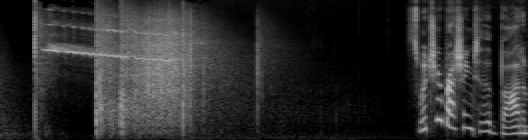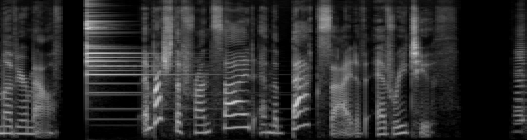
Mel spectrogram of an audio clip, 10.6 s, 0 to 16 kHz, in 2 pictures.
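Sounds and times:
fireworks exploding for July 4th Independence Day celebration in the U.S.: 0.0 - 3.4
firework whistling streak: 0.4 - 2.2
speech: 4.2 - 5.9, 6.7 - 9.8, 10.4 - 10.5.

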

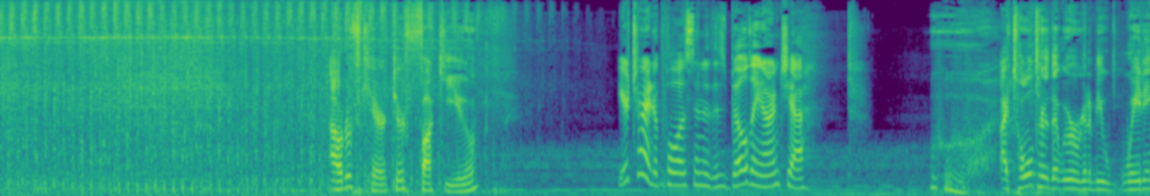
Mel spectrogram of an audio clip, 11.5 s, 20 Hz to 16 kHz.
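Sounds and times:
helicopter rotor thumping over engine roar: 0.0 - 5.5
speech: 3.3 - 4.9, 6.2 - 8.2, 9.3 - 11.4.

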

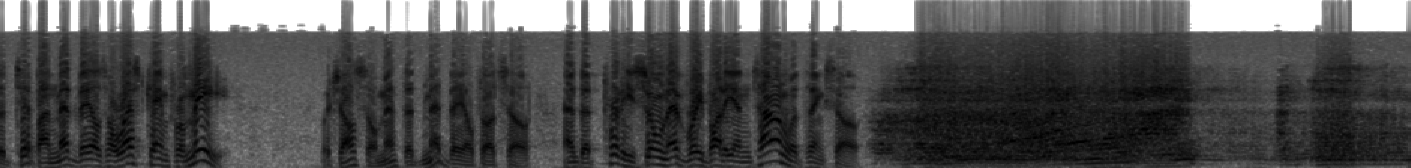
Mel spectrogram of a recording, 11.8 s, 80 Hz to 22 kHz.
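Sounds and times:
speech: 0.0 - 2.0, 2.7 - 10.1
car engine roaring as the car drives away: 7.2 - 11.7.

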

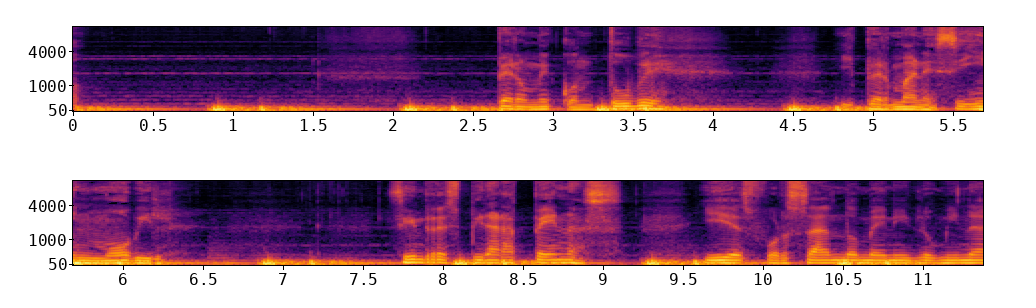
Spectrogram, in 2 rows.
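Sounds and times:
old man's heartbeat thumps: 0.0 - 11.1
low hum: 0.0 - 11.3
speech: 2.6 - 4.0, 4.8 - 6.4, 7.7 - 11.3.

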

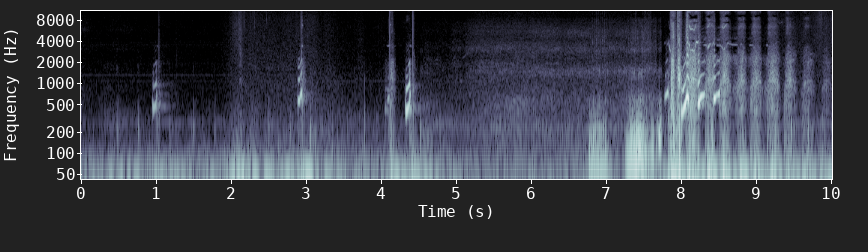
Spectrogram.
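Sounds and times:
sleeping dog barking and whimpering: 6.7 - 9.8.

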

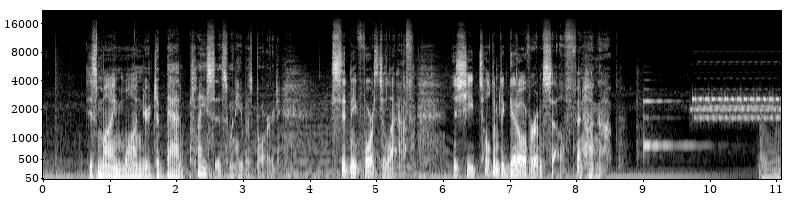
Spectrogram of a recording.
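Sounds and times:
speech: 0.7 - 8.7
telephone ringing with a steady electronic ring: 9.0 - 11.0.

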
